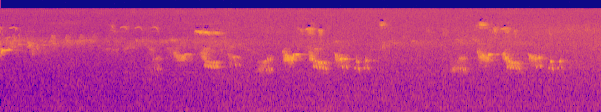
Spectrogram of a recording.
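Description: A songbird singing the same phrase of several quick notes twice, a few seconds apart, with other short high chirps over a faint background of garden ambience.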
